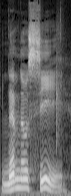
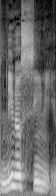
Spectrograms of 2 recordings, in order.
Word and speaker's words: Mnemosyne: In Amnesia, they're explicitly singing about sweet Nemnosi, as they say it, but they must be using speculative ancient Greek pronunciation because I always knew her as Mnemosyne.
